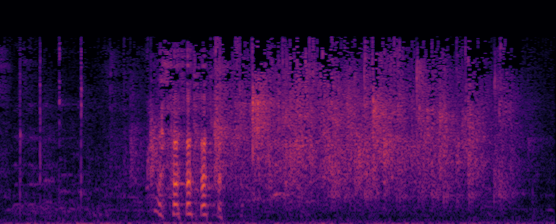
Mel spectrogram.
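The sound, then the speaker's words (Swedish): A few sharp, scattered claps give way to a dense wash of audience applause that swells and carries on steadily, with crowd voices mixed into the clapping. “Och då klappar de i Afrika.”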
